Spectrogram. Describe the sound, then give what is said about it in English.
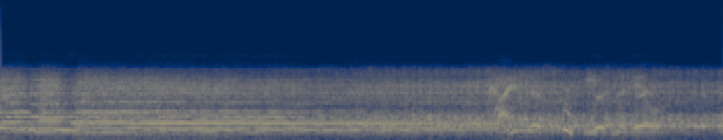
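A train bound for Philadelphia rolls steadily through the night with a continuous droning, whistle-like tone, muffled and narrow like an old radio broadcast, with some wavering sounds rising over it near the end. “A ghost train cutting its way through the night.”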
